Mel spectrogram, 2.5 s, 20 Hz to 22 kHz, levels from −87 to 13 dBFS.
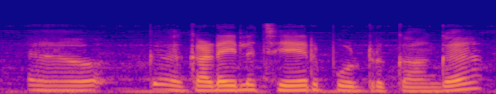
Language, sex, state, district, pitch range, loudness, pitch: Tamil, female, Tamil Nadu, Kanyakumari, 185-205 Hz, -18 LUFS, 195 Hz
